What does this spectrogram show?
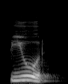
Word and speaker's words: pure: तो पी का आधा प लिख देंगे, URE है दोस्तों, इसका उच्चारण जो है योर के रूप में करेंगे। तो क्या हो जाएगा दोस्तों, PURE, प्योर।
